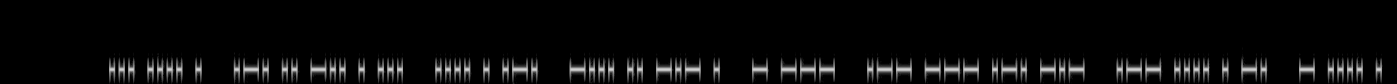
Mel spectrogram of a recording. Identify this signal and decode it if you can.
Morse code, heard as a keyed tone, about 25 wpm, 700 Hz. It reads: SHE RIDES HER BIKE TO WORK WHEN THE
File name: practice / 25wpm / Difficult Sentences with Hints - 25wpm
